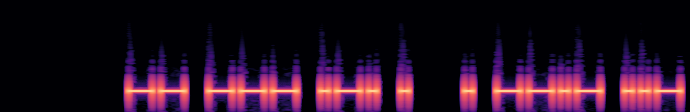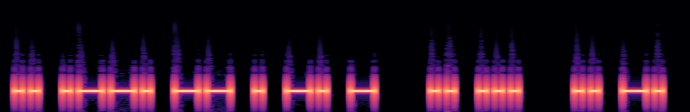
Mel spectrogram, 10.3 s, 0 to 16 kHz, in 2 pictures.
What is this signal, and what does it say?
Morse code, heard as a keyed tone, about 21 wpm, 700 Hz. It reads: MORE EQUIPMENT IS IN
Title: Sentences from Top 1000 Words - Review Part 5 - 20wpm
